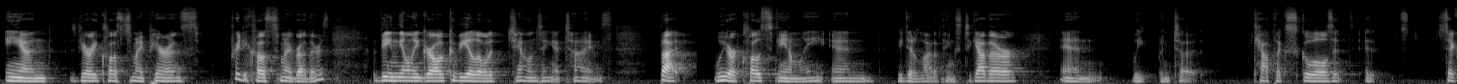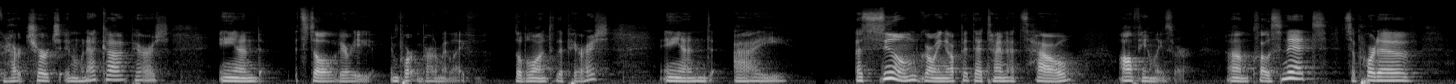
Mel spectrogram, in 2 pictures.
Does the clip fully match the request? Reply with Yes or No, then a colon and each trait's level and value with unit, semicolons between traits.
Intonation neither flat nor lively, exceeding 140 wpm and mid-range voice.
No: narrow, 2.1 semitones; average, 170 wpm; medium, 155 Hz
